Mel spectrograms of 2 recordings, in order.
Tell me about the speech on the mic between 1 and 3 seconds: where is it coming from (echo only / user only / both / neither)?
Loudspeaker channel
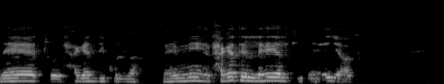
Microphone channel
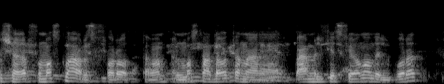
both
